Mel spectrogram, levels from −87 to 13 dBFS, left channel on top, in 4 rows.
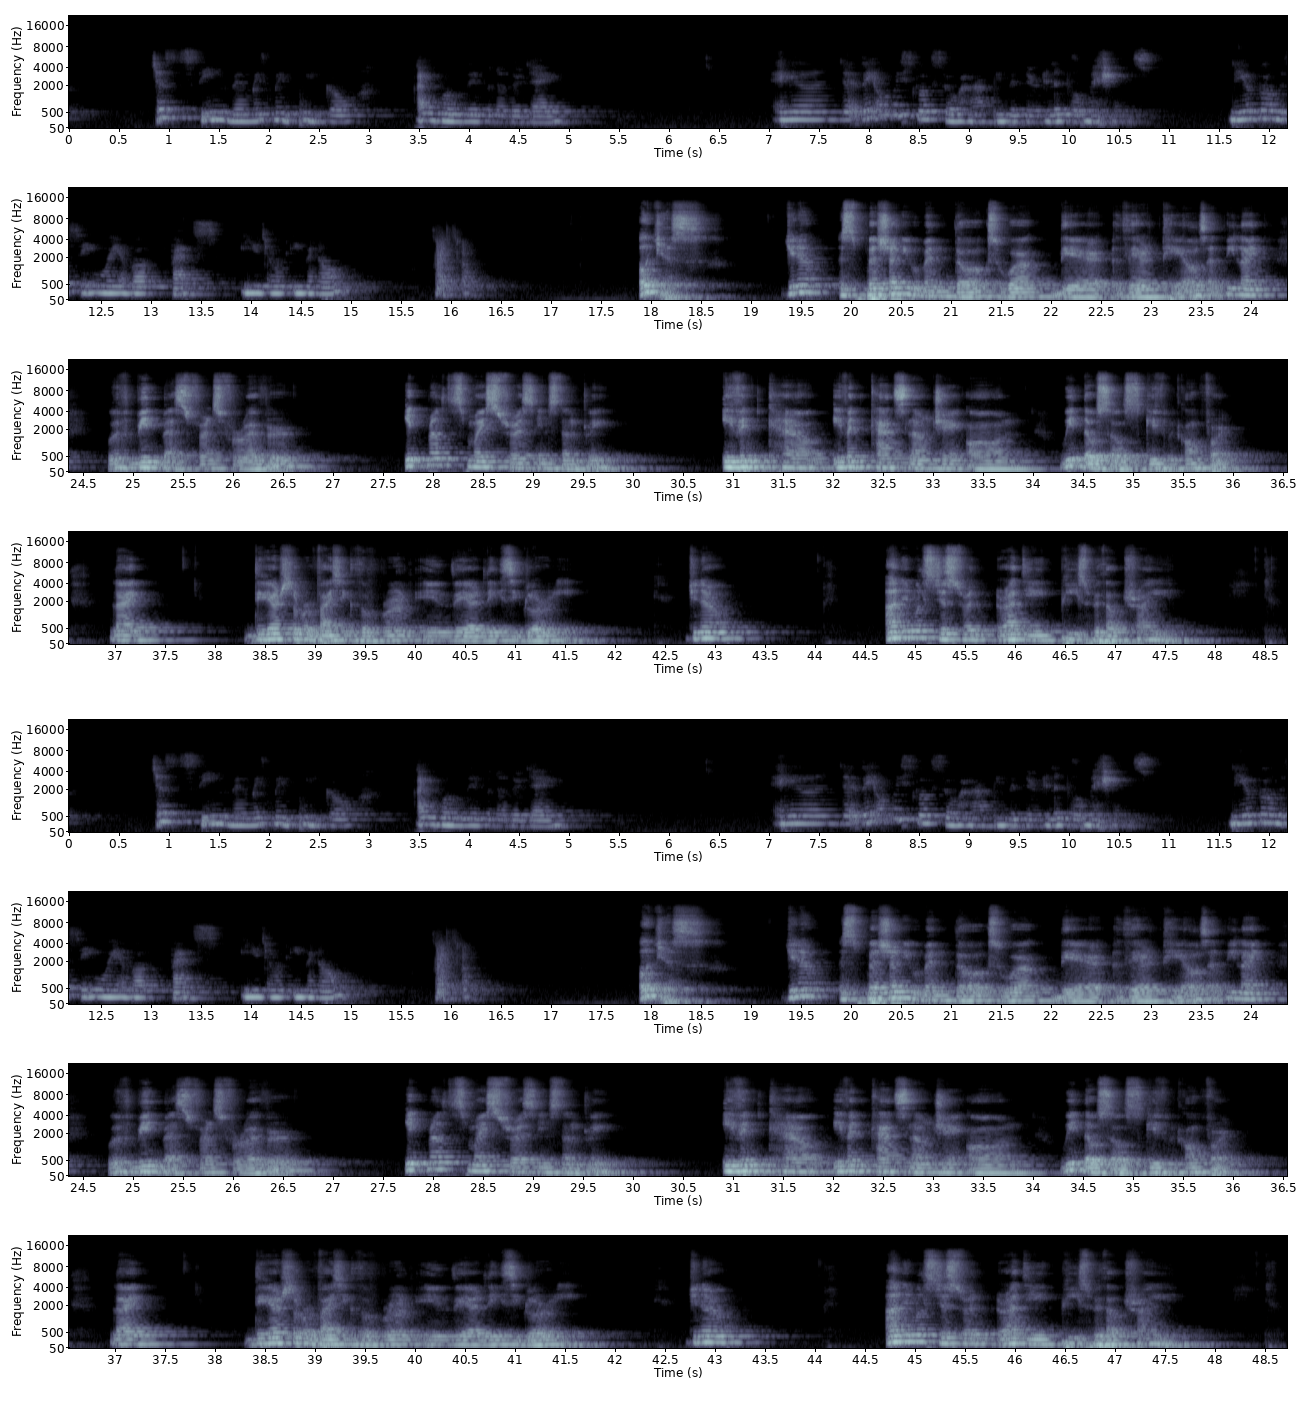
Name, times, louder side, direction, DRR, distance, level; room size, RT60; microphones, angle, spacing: voice 1, 0.8-2.8 3.5-4.9 7.0-10.8 11.6-13.0 13.2-13.6 13.9-14.9 15.8-16.2, equal, 5° left, -1 dB, 0.3 m, -36 dB
voice 2, 17.9-18.6 19.4-24.1 24.8-26.6 27.7-29.8 30.9-33.9 34.3-36.0 37.0-37.2 38.3-41.6 42.7-43.1 44.7-47.7, left 2 dB, 80° left, 1 dB, 0.8 m, -25 dB
2.5 x 2.4 x 3.4 m, 0.81 s
head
